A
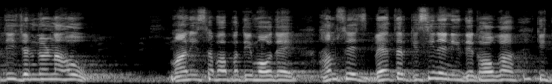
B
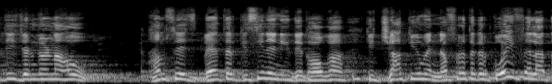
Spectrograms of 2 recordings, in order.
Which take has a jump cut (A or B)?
B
